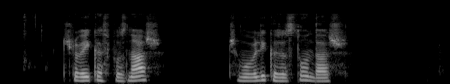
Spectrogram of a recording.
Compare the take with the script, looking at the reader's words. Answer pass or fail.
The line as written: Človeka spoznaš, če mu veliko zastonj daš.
pass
